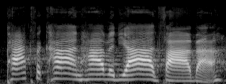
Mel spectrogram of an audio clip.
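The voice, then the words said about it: Strong Boston accent. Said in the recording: “Their accents, their Boston accents, were so wicked strong ... they talked so fast, and they added R's to words ... that beautiful accent”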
